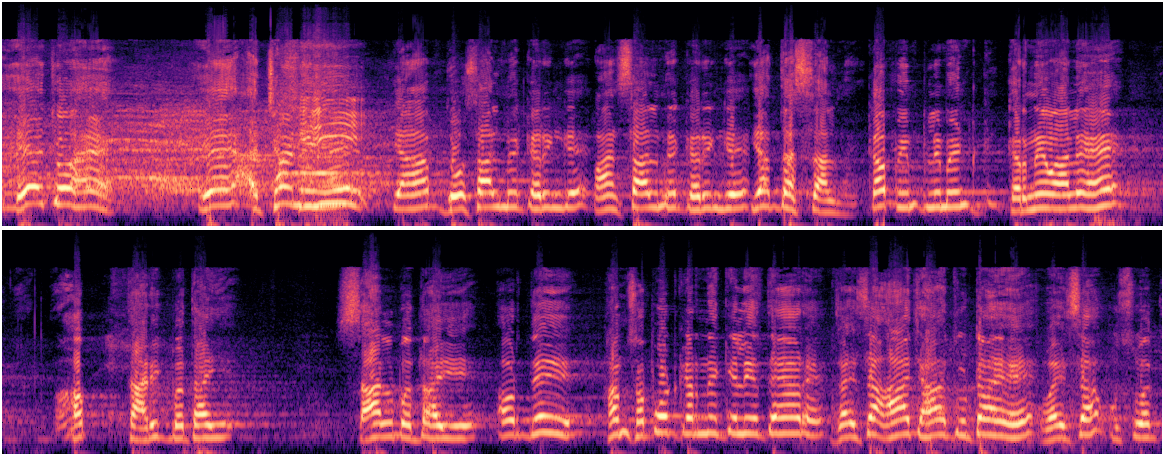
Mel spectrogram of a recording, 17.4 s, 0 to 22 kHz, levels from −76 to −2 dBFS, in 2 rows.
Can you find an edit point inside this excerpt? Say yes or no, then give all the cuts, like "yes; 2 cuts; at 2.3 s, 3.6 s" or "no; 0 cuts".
yes; 7 cuts; at 2.8 s, 4.4 s, 5.6 s, 6.4 s, 12.3 s, 14.9 s, 16.5 s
